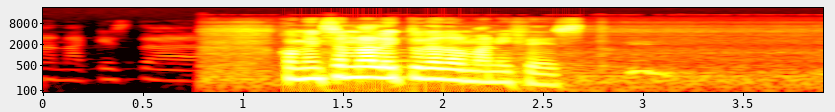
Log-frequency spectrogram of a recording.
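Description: A woman speaks calmly into a microphone outdoors.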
